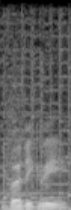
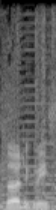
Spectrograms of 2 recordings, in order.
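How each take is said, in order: First: The final s is left silent at the end. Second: The final s is sounded at the end. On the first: The speaker calls it right. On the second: The speaker calls it wrong.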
